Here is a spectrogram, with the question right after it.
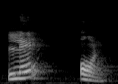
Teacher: Que son dos vocales juntitas que se separan en dos sílabas distintas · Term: hiato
